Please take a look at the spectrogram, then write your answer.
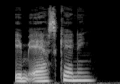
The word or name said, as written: MR-scanning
